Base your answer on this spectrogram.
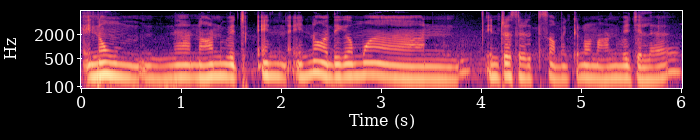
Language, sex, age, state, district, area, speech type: Tamil, female, 18-30, Tamil Nadu, Thanjavur, rural, spontaneous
